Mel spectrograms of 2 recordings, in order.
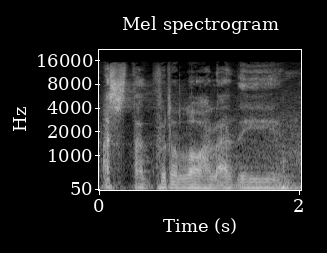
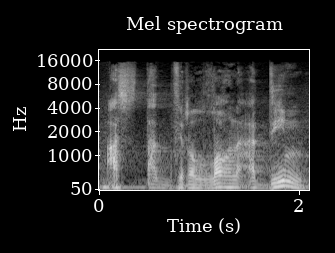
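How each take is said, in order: First: It is said in a sorrowful, pleading tone. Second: It is said in an irritated, exasperated tone. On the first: It expresses real regret and asks forgiveness. The speaker calls it right. "Istighfar yang baik itu harus mengandung penyesalan" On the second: It only vents frustration. The speaker calls it wrong. "Kita sering istighfar pada waktu jengkel"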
